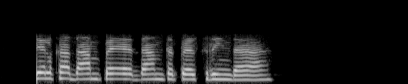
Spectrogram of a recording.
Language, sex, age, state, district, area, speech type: Santali, female, 30-45, West Bengal, Malda, rural, conversation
